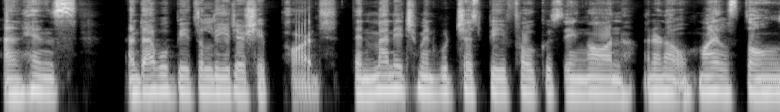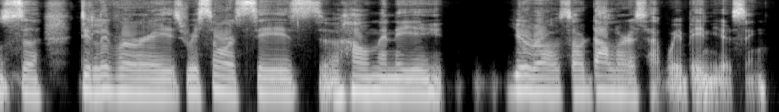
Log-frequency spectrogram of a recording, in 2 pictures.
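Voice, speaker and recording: A woman's voice: extremely low pitch, flat delivery, normal speed, darkish tone, no echo. A woman answers interview questions earnestly. Her speech is full of fillers and restarts. The sound is dry and close, with no room. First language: Finnish. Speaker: interview guest, transformation coach. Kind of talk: conversational interview. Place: conference venue.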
